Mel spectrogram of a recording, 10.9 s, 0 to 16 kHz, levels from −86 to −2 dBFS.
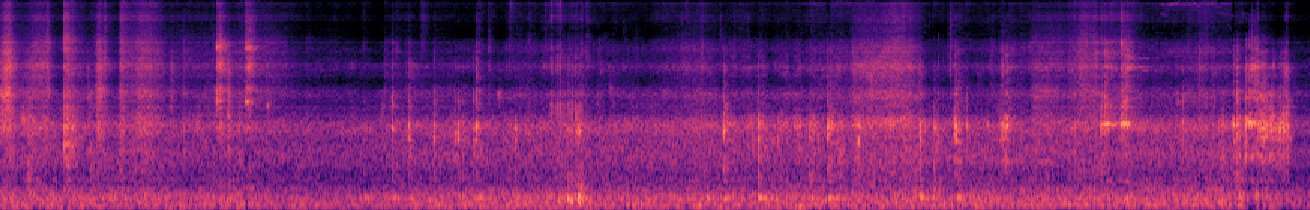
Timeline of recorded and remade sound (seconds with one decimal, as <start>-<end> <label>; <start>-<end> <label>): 0.0-3.8 remade; 3.8-8.6 recorded; 8.6-9.5 remade; 9.5-10.5 recorded; 10.5-10.9 remade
